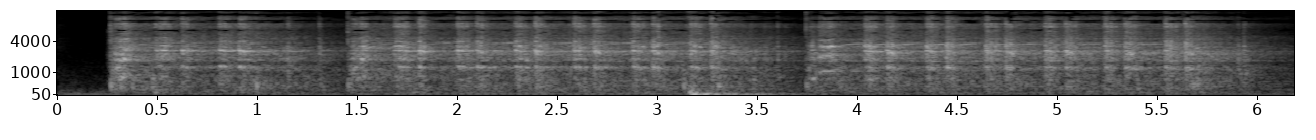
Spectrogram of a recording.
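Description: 2021 Yamaha YZ450F single-cylinder four-stroke engine being cranked on its electric starter in three tries: a short one, then two of about two seconds each. Each is a fast, even churning that stops sharply without the engine ever firing. It turns over too easily because the engine has no compression, with the crankshaft and connecting rod snapped.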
